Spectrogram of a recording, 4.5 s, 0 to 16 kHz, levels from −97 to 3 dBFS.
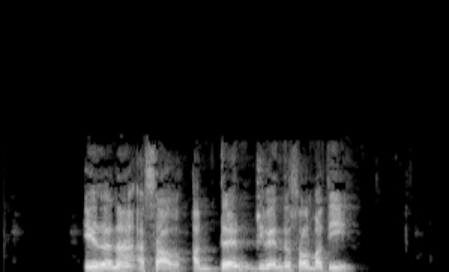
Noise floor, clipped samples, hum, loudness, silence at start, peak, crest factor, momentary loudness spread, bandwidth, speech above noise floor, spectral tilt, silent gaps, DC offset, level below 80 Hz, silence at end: -72 dBFS; under 0.1%; none; -16 LUFS; 0.85 s; -2 dBFS; 16 dB; 8 LU; 7.8 kHz; 57 dB; -5 dB/octave; none; under 0.1%; -64 dBFS; 1 s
